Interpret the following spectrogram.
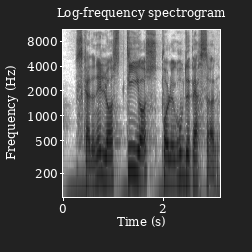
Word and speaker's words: tío: Attention, accent sur le i, très important. El tío, la tía, los tíos. D'ailleurs, on l'écoute à la prononciation, on écoute l'accentuation du i.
